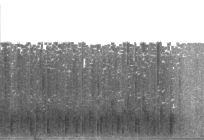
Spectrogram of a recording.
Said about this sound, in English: Can we clap for them, please?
